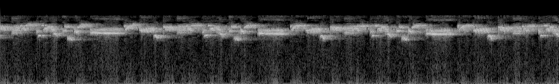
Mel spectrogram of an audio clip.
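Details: Javan pied starling (Gracupica jalla), song.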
